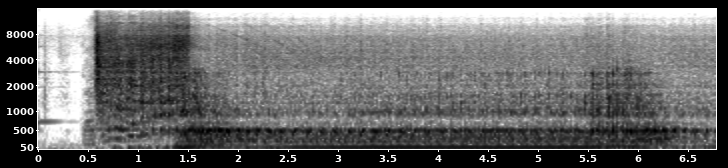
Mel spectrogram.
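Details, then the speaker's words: 2014 Mustang GT V8 after Borla cat-back exhaust install, checking for the earlier clanging: starter whirs, then a deep, steady idle burble with no metallic clang or rattle from the exhaust. "start I don't hear anything"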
